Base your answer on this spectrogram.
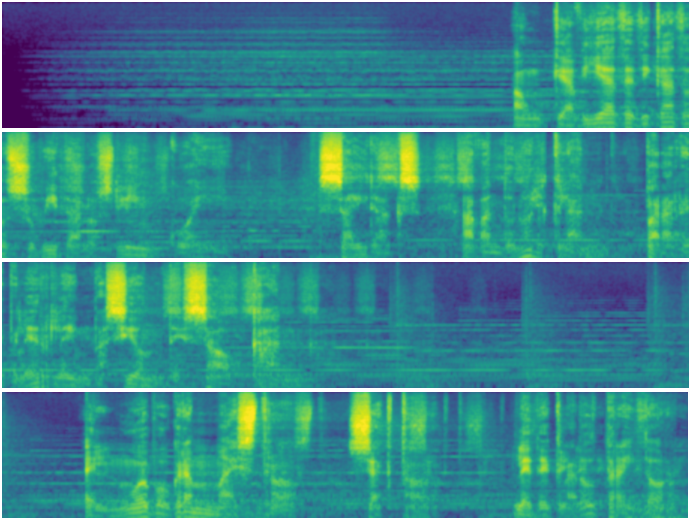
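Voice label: music voice-over endings Spanish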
